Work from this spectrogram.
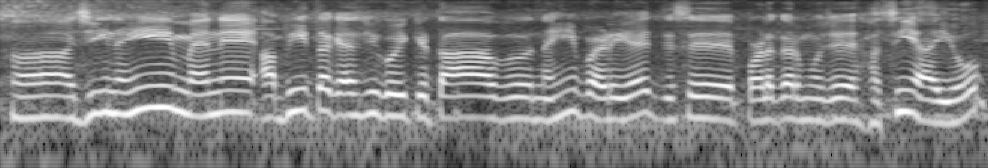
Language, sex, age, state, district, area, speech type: Urdu, male, 60+, Uttar Pradesh, Shahjahanpur, rural, spontaneous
